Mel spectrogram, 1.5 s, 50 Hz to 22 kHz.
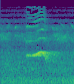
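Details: Asian koel recorded on 5 May 2019, giving a single clear whistled note that rises, then dips slightly at its end, over a faint steady background hiss.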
